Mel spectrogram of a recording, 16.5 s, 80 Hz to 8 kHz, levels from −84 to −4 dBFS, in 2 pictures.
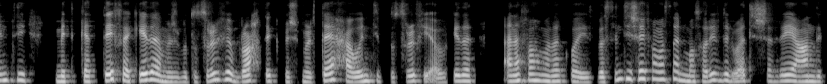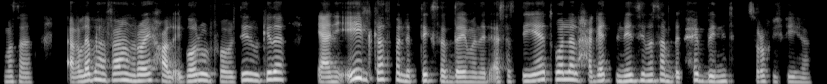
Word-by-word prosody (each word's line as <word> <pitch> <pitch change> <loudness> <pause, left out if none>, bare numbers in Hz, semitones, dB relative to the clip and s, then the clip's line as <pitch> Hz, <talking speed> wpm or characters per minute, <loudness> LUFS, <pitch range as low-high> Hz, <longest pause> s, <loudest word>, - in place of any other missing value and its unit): أنتِ 225 -1 -2 0.2
متكتّفة 185 +4 +1
كده 220 +5 +4
مش 170 -3 -2
بتصرفي 185 +10 -2
براحتِك، 195 0 -1
مش 170 +1 -8
مرتاحة 180 +3 +1
وأنتِ 190 +3 0
بتصرفي 185 +3 -4
أو 150 - -4
كده، 200 0 +1 0.3
أنا 200 +2 +3
فاهمة 215 -2 0
ده 190 - +1
كويس. 180 -4 -3
بس 165 +3 -4
أنتِ 270 +2 -1
شايفة 275 0 0
مثلًا 255 +1 -1
المصاريف 195 +1 -2
دلوقتي 215 -2 -2
الشهرية 195 +1 -2
عندِك 180 0 +1
مثلًا 175 -2 -5 0.4
أغلبها 220 +7 +3
فعلًا 225 -1 +3
رايح 210 +2 +3
على - - +5
الإيجار 195 +5 +2
والفواتير 215 +1 +1
وكده؟ 245 +4 +3 0.3
يعني 170 0 +4
إيه 300 - +8
الكفّة 250 -1 +1
اللي 195 -5 +1
بتكسب 190 -2 -2
دايمًا، 170 -1 +2
الأساسيات، 195 +10 -1
والّا 255 0 +5
الحاجات 210 -2 0
اللي 190 +1 +1
أنتِ 205 +1 -1
مثلًا 210 -2 -1
بتحبي 185 +3 -1
إن 180 - -4
أنتِ 190 0 -4
بتصرفي 180 0 -6
فيها؟ 165 -3 -8
195 Hz, 180 wpm, -25 LUFS, 180-220 Hz, 0.4 s, إيه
